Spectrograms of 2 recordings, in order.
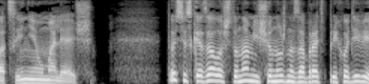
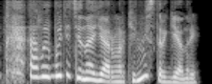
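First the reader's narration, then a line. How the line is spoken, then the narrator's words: Giggling. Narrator (Russian): хихикнула Лилия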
